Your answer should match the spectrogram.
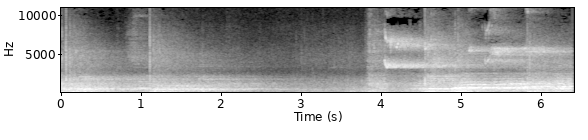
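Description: Indoor basketball game sounds in an echoing gym: a ball bouncing on the hardwood court and players' voices. From about four seconds in, sneakers squeak on the floor and the voices pick up.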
